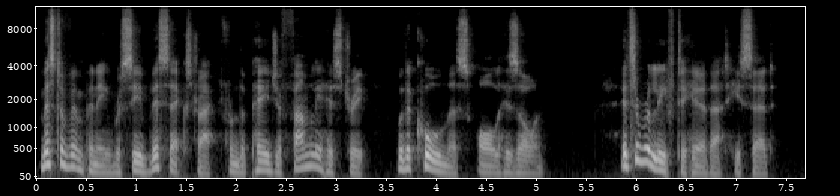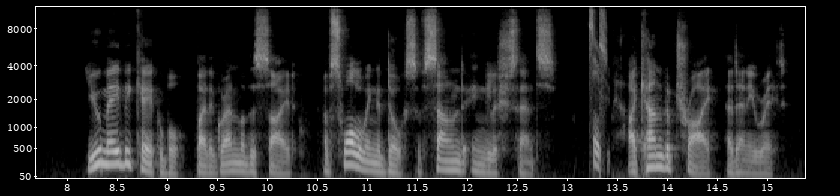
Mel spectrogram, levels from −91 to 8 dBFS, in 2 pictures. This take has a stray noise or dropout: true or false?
true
